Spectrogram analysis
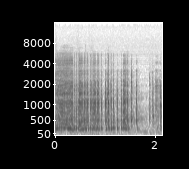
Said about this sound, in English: Creaky floor.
